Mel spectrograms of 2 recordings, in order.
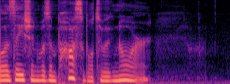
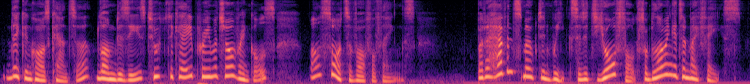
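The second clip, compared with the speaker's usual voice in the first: put-on a much higher young woman's voice, listing dangers; higher-voiced heroine lecturing, then sheepish; Hermione, lecturing; 6 semitones higher than usual. A narrator's reading. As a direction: rattle off the risks in a high, prim voice.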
